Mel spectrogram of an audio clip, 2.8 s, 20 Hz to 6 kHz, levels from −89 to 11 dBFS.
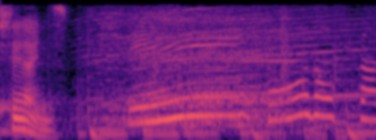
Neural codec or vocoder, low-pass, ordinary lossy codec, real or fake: none; 5.4 kHz; MP3, 32 kbps; real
